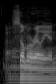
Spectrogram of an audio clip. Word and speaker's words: Silmarillion: Silmarillion.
